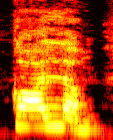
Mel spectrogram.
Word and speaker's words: column: in the combination of this n will be silent but n is n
